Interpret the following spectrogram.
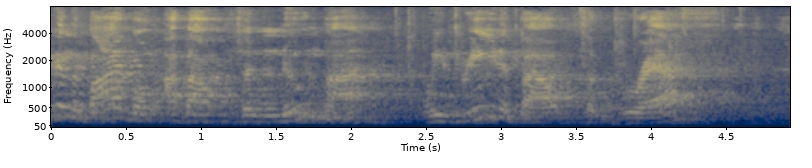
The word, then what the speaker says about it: pneuma: We might say it's pneuma, but it's actually pneuma. The P is silent.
